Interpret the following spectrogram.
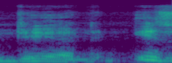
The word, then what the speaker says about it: Dedi: It's Dedi or Didi? D-E-D-I? Didi, yeah. Didi, is that the way it's pronounced? Yeah.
